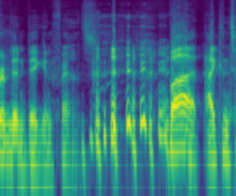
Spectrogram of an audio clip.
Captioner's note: laughing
